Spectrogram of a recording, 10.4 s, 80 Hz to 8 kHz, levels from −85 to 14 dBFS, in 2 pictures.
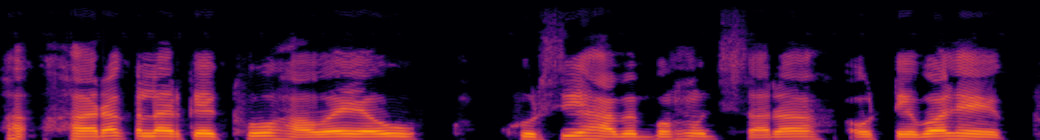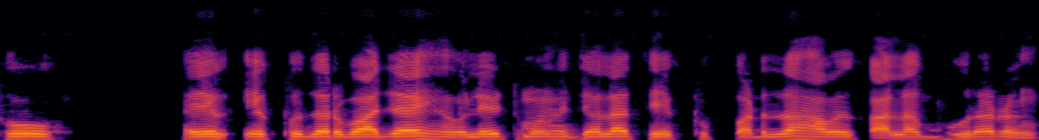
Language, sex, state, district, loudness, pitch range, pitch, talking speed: Chhattisgarhi, male, Chhattisgarh, Jashpur, -17 LUFS, 140-155 Hz, 150 Hz, 200 wpm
